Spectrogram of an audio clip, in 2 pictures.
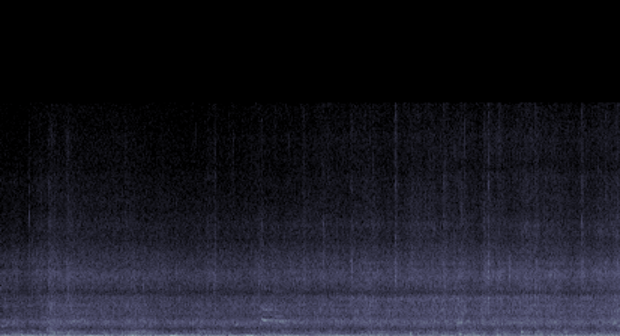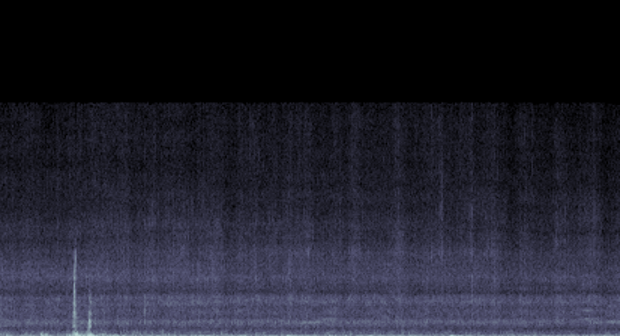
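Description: Water splashing and churning from swimmers' backstroke arm strokes and kicks in a pool, a steady wash of water noise. A single thump about nine seconds in.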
